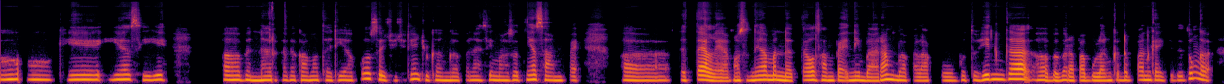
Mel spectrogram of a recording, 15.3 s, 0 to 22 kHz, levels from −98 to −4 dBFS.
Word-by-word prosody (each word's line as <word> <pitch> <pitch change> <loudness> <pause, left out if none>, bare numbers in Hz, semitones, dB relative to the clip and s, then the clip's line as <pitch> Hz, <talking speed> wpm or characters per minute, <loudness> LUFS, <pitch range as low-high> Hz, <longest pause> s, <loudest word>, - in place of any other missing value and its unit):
oh, 225 +2 +3
oke. 210 0 -1 0.4
Iya 220 +1 +2 0.2
sih. 195 +1 0 0.7
Eee, 205 0 +3
benar 185 0 +3
kata 195 0 -4
kamu 190 0 0
tadi. 185 0 -5
Aku 245 +8 -1
sejujurnya 195 +3 -2
juga 190 0 -3
enggak 180 0 0
pernah 190 0 -2
sih. 200 - -4
Maksudnya 185 +3 0
sampai, 185 -3 -2 0.5
eee, 175 -1 -1 0.2
detail 190 +2 +3
ya, 160 - -1
maksudnya 185 +3 +2
mendetail 190 -1 +2
sampai 180 -2 0
ini 185 +1 +3
barang 175 +6 +2
bakal 175 -2 -3
aku 175 -1 -6
butuhin 205 +5 +1
enggak, 240 -1 +5
eee, 195 -2 +1
beberapa 175 0 0
bulan 175 0 0
kedepan 185 +2 -3
kayak 190 -2 -4
gitu 185 +1 -7
tuh 265 - +1
enggak 200 -6 -1
190 Hz, 145 wpm, -28 LUFS, 180-205 Hz, 0.7 s, enggak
